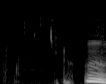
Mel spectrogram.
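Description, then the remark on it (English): Soft wet mouth clicks and a quiet swallow from a sip of homemade cider sweetened with Splenda, followed right away by a loud, sustained, satisfied voiced 'ahh'. “So, a sip of reading cider.”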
